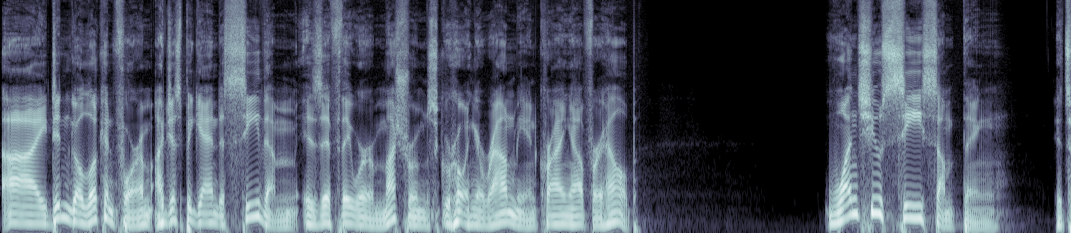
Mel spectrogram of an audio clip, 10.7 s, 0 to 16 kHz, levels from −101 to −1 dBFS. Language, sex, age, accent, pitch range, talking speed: English, male, 50-69, American, 85-110 Hz, 170 wpm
